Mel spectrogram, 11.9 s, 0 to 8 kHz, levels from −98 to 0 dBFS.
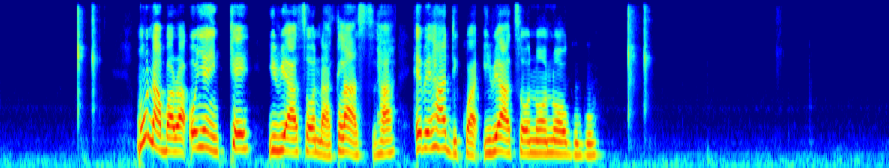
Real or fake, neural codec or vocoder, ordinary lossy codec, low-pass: fake; codec, 24 kHz, 3.1 kbps, DualCodec; none; 7.2 kHz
